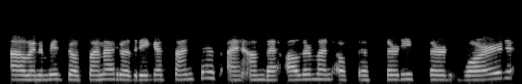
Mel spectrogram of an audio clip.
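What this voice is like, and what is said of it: Thick Puerto Rican accent. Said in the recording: “I am a brown Puerto Rican woman with a very thick accent.”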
